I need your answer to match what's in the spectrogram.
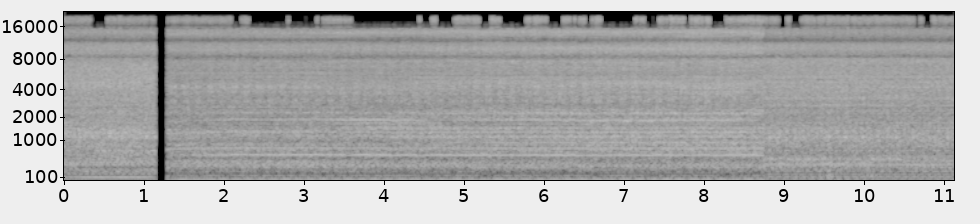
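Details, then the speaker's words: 2005–2009 Subaru Legacy started after power steering pump replacement to test the steering. Even, steady idle with no whine, groan or knocking. "So we're going to start the car to test the power steering. Sounds good to me."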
